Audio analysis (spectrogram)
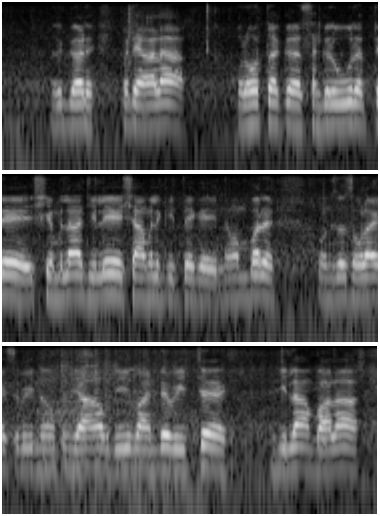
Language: Punjabi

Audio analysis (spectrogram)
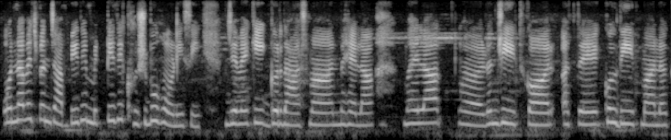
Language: Punjabi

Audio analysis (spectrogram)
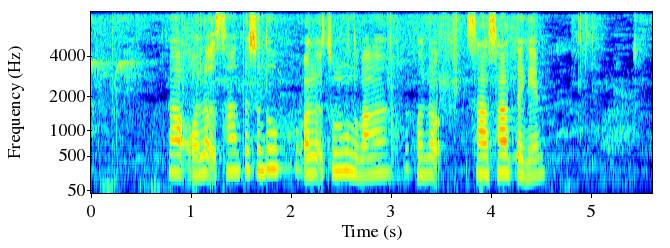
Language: Santali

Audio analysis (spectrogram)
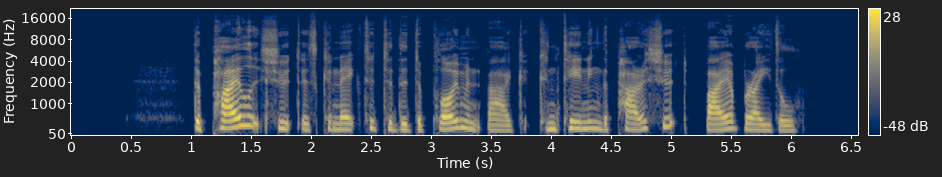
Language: English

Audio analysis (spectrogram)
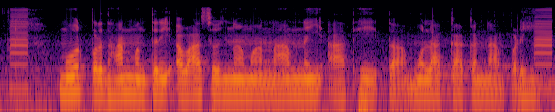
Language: Chhattisgarhi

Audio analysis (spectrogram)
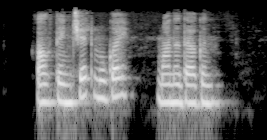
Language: Mari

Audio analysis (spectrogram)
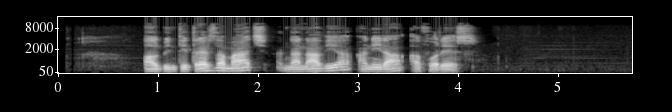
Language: Catalan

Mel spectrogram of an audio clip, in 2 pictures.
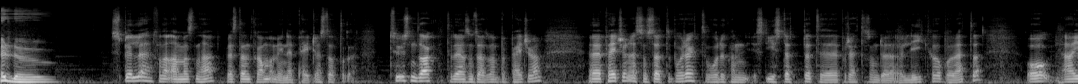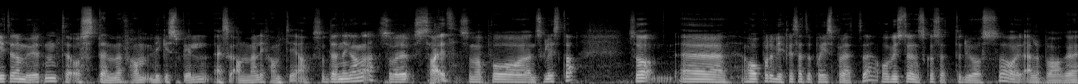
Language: Norwegian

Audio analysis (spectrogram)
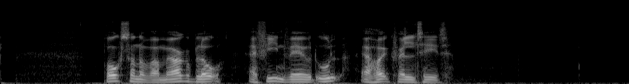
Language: Danish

